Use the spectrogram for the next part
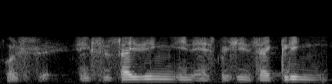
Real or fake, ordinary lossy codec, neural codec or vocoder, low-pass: real; none; none; 3.6 kHz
